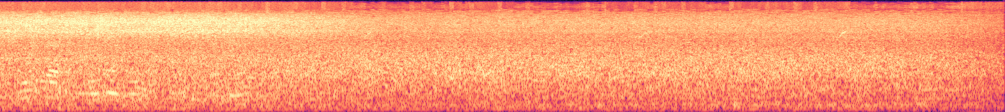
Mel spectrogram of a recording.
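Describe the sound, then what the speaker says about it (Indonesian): Strong current of the Ayek Musi river, a steady broad rushing roar of fast water, loud and continuous throughout, easing slightly at the end, with a voice speaking faintly beneath it. "Saat beradaptasi di sungai kedua aliran Ayek Musi, arusnya cukup deras"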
